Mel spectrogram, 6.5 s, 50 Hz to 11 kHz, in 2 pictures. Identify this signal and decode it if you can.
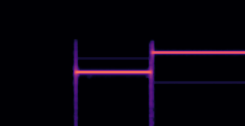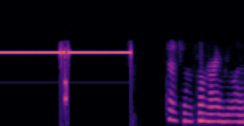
Two-tone page, heard as a one-second tone, then a three-second tone, about 1600 then 2700 Hz, with speech. It is heard from 1.0 to 5.0 s.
